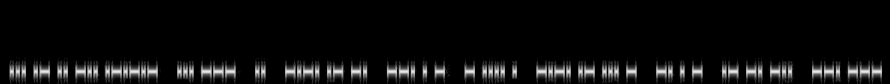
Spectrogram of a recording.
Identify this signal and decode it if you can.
Morse code, heard as a keyed tone, about 40 wpm, 600 Hz. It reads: SAID. SO I CAN GET THE CAST NET AND GO
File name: the old man and the sea 1 40wpm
